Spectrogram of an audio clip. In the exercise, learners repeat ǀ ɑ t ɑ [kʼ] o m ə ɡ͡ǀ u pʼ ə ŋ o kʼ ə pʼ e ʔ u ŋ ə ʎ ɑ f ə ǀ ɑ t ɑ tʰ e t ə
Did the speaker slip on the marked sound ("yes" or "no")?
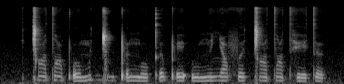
yes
